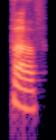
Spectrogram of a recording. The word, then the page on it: perve: Indian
